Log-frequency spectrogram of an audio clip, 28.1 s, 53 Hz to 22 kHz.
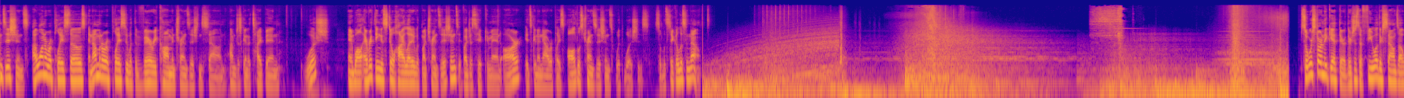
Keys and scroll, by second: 9.8 super+r, 14.0 space, 25.8 space.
